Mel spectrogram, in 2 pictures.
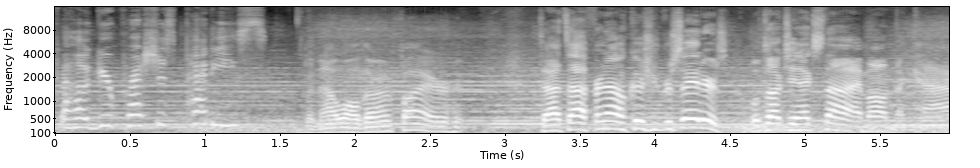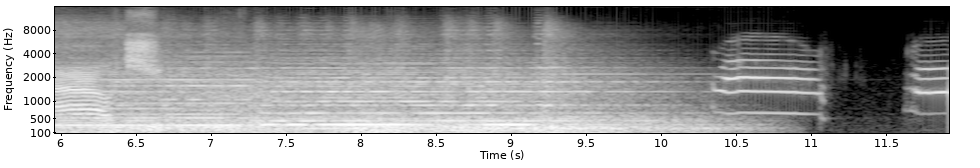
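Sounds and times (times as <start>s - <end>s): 
speech: 0.0s - 6.9s
rough noise: 1.2s - 10.7s
cat meowing: 10.4s - 11.9s.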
